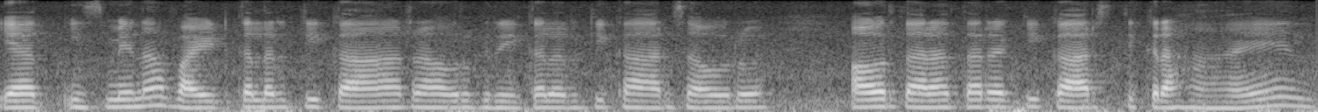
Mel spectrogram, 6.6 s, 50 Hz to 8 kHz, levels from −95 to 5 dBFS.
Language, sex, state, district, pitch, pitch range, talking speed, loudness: Hindi, female, Delhi, New Delhi, 180 Hz, 170-190 Hz, 180 wpm, -16 LUFS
